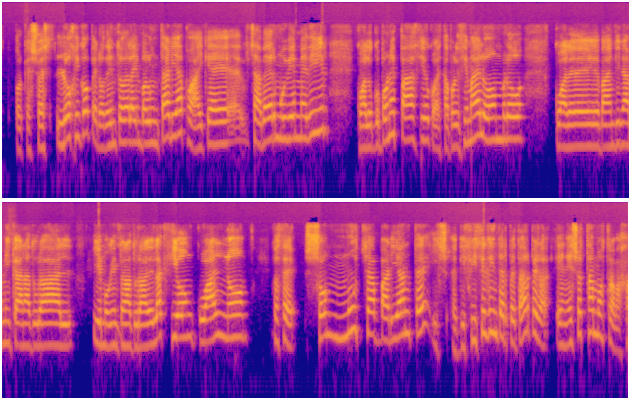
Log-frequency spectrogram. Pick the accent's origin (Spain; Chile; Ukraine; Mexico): Spain; Jaén, Andalusia; now in Córdoba, Spain; Siendo andaluz, siendo jiennense residente en Córdoba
